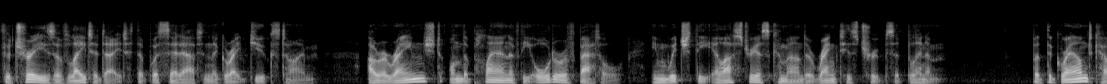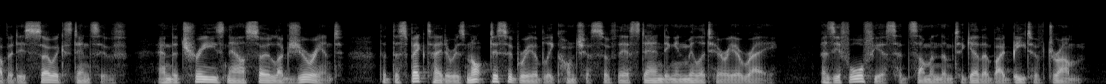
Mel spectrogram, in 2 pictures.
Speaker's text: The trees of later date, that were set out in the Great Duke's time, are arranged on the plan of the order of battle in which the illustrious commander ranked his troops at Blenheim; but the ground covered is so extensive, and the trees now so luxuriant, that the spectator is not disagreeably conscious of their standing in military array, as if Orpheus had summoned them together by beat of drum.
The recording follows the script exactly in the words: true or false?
true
